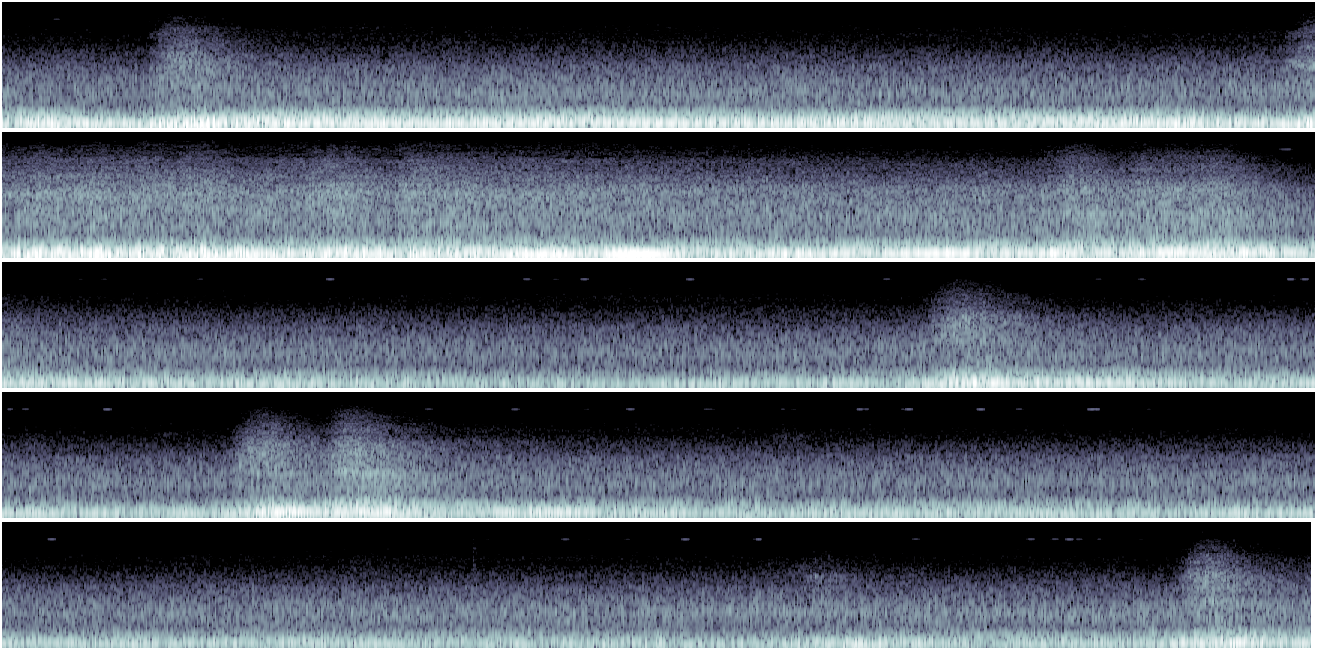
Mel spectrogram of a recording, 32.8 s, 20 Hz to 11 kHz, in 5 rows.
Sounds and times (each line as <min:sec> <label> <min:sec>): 0:00.0 revs the engine 0:13.7
0:00.0 car with a loud exhaust drives through my neighborhood 0:32.8
0:17.6 revs the engine 0:19.8
0:20.4 revs the engine 0:25.3
0:28.6 revs the engine 0:32.8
